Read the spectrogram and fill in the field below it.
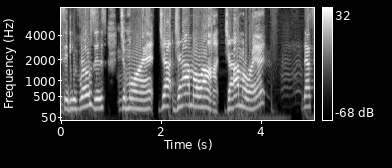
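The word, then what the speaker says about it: Ja Morant: Jamarant.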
